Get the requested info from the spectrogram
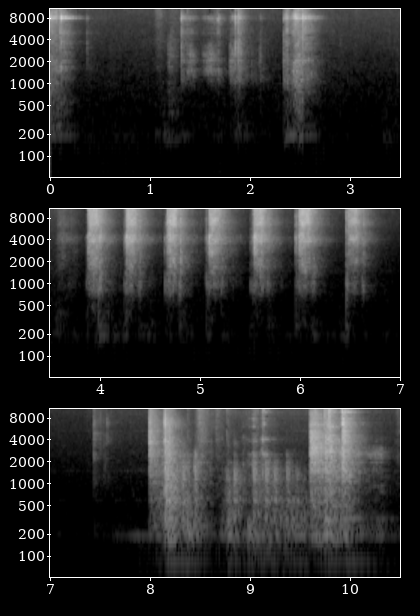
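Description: Hand screwdriver with a socket bit tightening the bolts of an aluminium wheel-hub plate: a run of seven evenly spaced, ratchet-like clicks, about three a second. Near the end comes a longer, rough scraping sound as the wheel is handled on the metal bench.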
